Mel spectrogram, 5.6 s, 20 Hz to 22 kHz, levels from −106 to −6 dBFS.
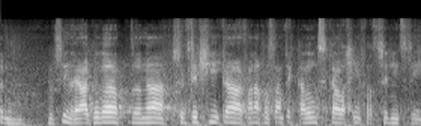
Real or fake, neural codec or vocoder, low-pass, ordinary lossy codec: fake; codec, 44.1 kHz, 1.7 kbps, Pupu-Codec; 10.8 kHz; Opus, 16 kbps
